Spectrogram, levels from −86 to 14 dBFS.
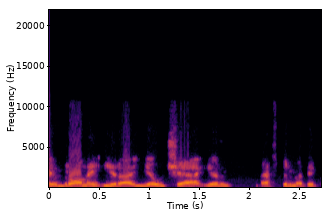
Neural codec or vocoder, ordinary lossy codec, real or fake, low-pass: none; MP3, 96 kbps; real; 10.8 kHz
